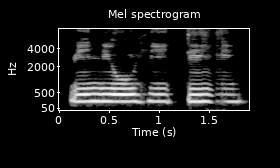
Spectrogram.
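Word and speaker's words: viññūhīti: Veditabo Then the N is pronounced NY. Vinyuhiti.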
